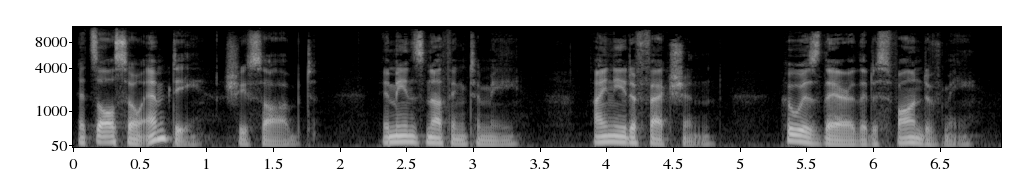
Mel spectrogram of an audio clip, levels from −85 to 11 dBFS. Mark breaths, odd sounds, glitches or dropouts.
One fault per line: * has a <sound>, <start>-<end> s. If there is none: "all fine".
all fine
